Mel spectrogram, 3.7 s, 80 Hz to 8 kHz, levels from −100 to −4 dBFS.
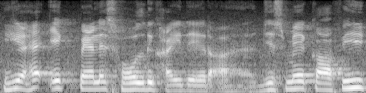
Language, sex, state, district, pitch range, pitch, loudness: Hindi, male, Punjab, Fazilka, 155-185 Hz, 170 Hz, -14 LUFS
